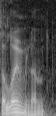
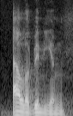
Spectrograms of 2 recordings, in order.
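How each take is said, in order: First: It is said with four syllables, the American way. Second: It is said with five syllables, the British way. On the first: The speaker calls it right. "when we know it's aluminum" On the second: The speaker calls it wrong. "the British mispronounce uh, aluminium"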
